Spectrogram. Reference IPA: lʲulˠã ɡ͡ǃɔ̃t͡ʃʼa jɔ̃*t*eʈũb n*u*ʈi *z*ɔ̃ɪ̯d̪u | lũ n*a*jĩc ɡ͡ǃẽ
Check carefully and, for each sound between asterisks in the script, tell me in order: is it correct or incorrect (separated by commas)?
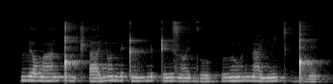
incorrect, incorrect, correct, incorrect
